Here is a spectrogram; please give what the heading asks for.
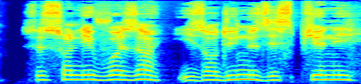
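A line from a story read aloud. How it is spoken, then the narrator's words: Plain. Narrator (French): dit Sacha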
